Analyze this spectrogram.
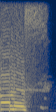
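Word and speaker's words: knowledge: যেমন ধরেন এই যে ন, জিই তে বর্গের জ, নলেজ, কে উচ্চারণ হয়েছে না, নলেজ, LE লে, লেস, ডি উচ্চারণ বাদ হয়েছে, জিই তে বর্গের জ, নলেজ।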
